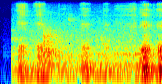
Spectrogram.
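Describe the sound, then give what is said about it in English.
Snort-like vocalization from an orangutan: a continuous rough, breathy snorting lasting over two seconds, with louder throaty bursts toward the end. “Why don't we play the orangutan? Here's the orangutan.”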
